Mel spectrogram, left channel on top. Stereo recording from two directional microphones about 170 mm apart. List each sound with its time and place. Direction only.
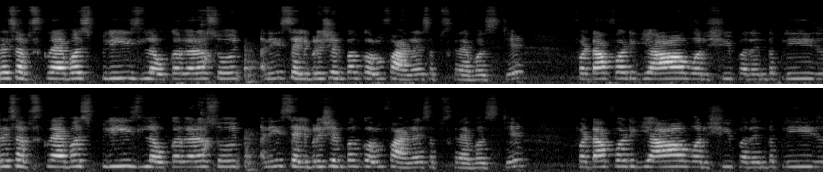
0.0 s speech: 15° left (ahead or behind)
